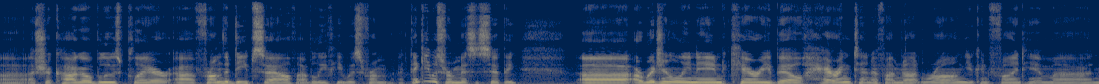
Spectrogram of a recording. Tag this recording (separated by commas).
Speech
